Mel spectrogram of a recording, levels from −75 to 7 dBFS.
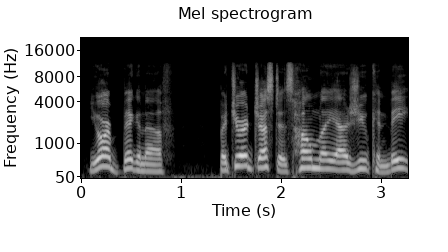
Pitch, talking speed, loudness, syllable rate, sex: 195 Hz, 220 wpm, -18 LUFS, 6.1 syllables/s, female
